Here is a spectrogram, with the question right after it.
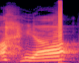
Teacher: تو تھوڑا سا لمبا کریں گے، اموتو و احیا، ہا کہاں سے نکلے؟ گلے کے درمیان والے حصے سے نکلے گی، بالکل کہیں پہ وا ٹکرائے گی نہیں۔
